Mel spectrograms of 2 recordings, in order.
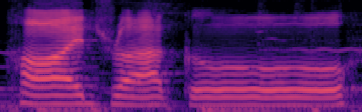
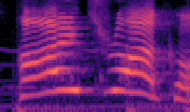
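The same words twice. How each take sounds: First: It is said in a gloomy, depressed tone. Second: It is said in a plain, neutral tone.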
